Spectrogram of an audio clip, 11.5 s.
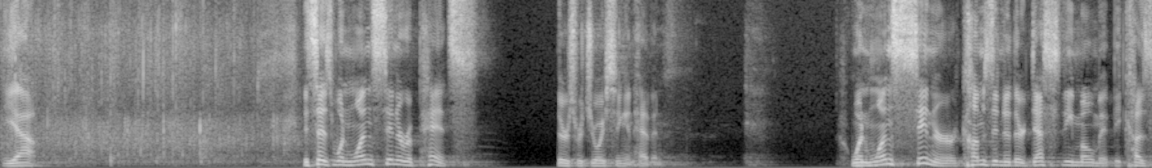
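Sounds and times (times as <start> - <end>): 
speech: 0.0 - 0.4, 3.0 - 4.8, 5.6 - 6.8, 8.5 - 11.5
audience clapping: 0.0 - 3.4.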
